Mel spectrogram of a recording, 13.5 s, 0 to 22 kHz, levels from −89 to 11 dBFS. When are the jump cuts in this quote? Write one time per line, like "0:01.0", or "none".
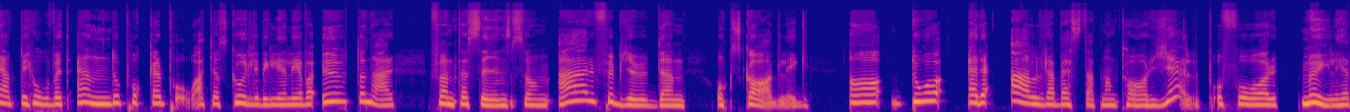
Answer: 0:05.1

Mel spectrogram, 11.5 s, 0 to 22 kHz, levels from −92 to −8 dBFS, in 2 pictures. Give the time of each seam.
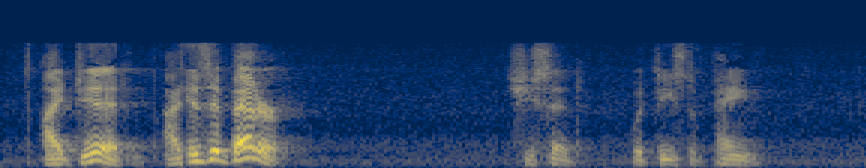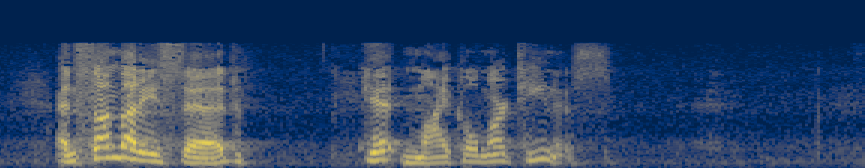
0:01.2
0:04.0
0:04.6
0:06.3
0:08.2

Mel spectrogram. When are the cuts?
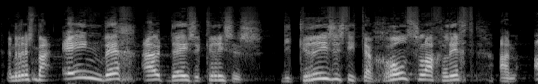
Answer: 0:02.7

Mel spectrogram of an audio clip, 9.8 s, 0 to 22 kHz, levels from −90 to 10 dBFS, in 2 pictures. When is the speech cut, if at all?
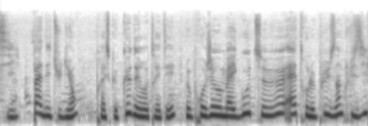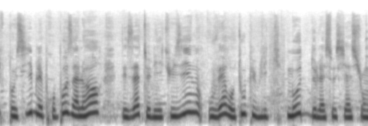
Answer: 0:02.4
0:08.7

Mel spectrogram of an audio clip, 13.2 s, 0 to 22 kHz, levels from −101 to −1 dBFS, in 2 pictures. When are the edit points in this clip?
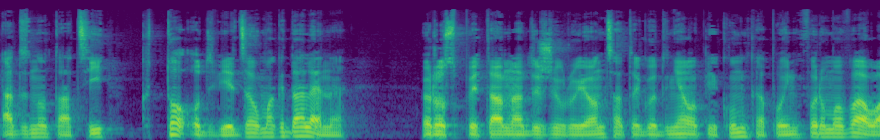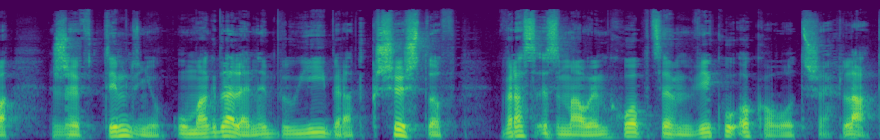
none

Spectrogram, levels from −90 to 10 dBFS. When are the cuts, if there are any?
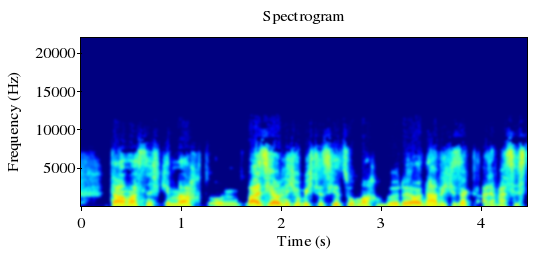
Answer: none

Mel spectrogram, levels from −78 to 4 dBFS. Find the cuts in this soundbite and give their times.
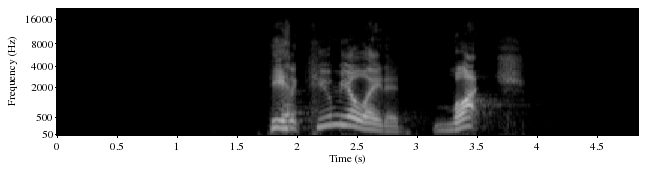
0:01.9

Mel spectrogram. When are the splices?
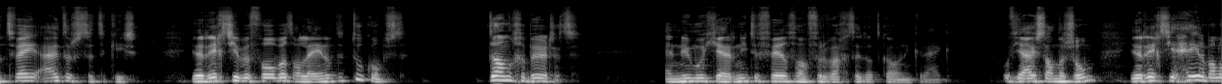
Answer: none

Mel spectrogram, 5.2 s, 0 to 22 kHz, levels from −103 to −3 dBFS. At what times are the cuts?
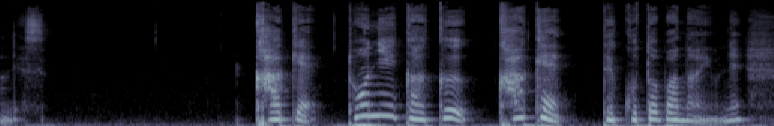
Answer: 0:01.6
0:02.2
0:03.8

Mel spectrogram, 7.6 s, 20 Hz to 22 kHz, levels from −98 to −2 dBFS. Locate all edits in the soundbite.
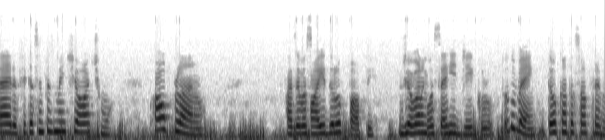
0:03.9
0:05.3

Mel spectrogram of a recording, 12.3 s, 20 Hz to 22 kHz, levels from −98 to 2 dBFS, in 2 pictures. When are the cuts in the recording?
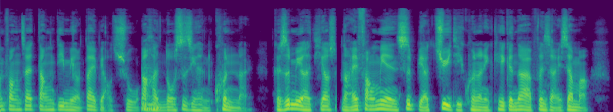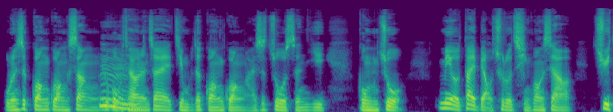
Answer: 0:01.4
0:03.4

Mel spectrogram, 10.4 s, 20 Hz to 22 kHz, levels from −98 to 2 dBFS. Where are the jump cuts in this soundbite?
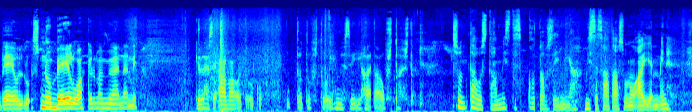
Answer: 0:05.6
0:06.8
0:07.8

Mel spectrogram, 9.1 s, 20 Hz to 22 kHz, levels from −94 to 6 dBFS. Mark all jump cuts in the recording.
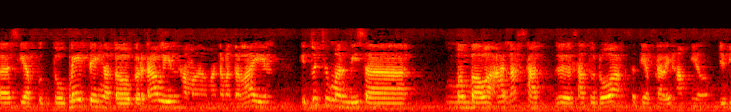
none

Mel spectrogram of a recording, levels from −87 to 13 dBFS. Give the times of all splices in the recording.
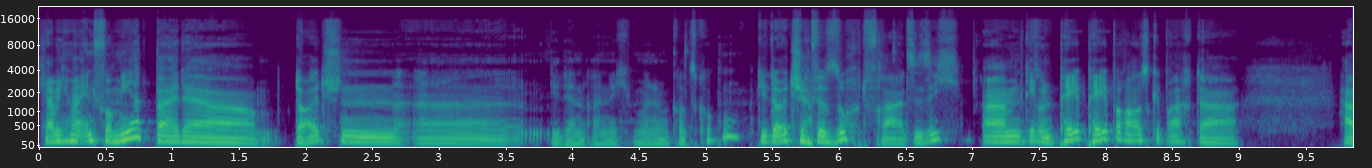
0:03.8
0:05.3
0:05.8
0:06.5
0:07.0
0:07.5
0:07.8

